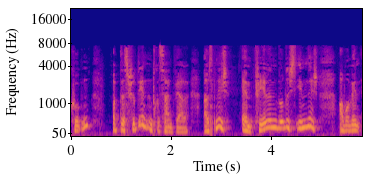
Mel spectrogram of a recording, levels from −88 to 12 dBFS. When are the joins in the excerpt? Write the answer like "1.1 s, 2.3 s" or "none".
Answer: 2.8 s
